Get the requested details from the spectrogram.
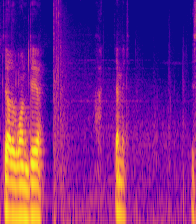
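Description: A rifle fires.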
